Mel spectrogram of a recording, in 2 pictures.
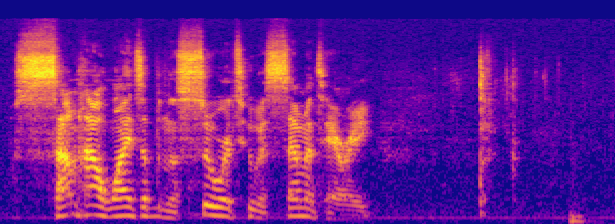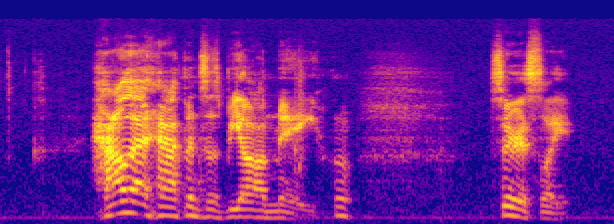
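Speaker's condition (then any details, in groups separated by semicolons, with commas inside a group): No condition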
